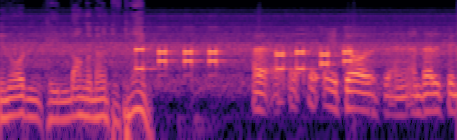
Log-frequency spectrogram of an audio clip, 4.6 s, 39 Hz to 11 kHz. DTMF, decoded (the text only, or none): 3000 1270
